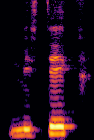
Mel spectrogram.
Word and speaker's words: mistake: Some Nigerian speakers of English overgeneralize this rule and extend it to words like address, mistake, which are pronounced with the stress on the second syllable for both nouns and verbs.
